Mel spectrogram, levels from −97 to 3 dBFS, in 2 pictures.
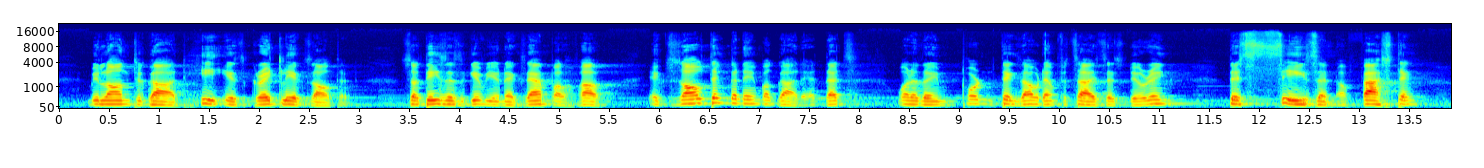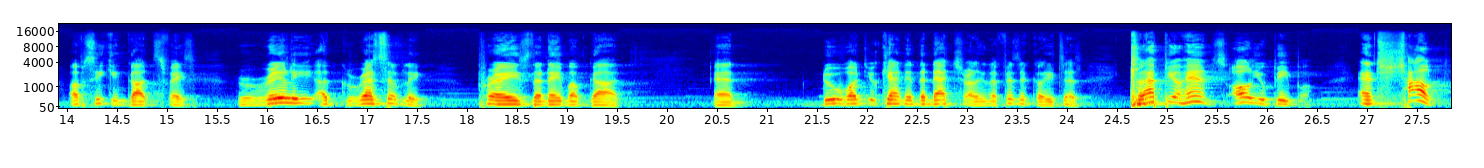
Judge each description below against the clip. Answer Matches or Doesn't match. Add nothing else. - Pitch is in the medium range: Doesn't match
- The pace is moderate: Matches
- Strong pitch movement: Doesn't match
